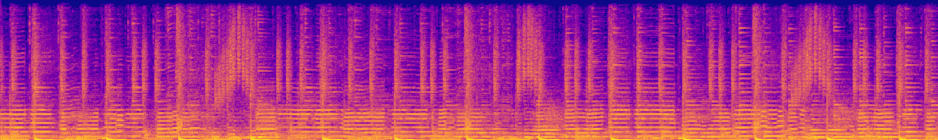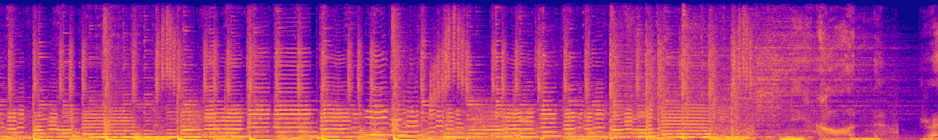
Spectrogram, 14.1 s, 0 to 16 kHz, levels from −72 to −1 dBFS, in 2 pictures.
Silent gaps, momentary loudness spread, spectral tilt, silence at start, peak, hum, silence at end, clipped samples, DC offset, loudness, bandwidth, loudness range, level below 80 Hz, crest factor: none; 3 LU; -4 dB/octave; 0 s; 0 dBFS; none; 0 s; 0.9%; 0.3%; -10 LUFS; 16 kHz; 1 LU; -14 dBFS; 10 dB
